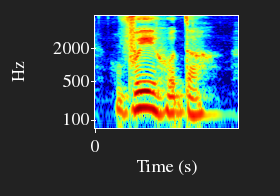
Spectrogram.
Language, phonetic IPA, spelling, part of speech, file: Ukrainian, [ˈʋɪɦɔdɐ], вигода, noun, Uk-вигода.ogg
- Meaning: 1. advantage 2. benefit 3. profit, gain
